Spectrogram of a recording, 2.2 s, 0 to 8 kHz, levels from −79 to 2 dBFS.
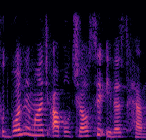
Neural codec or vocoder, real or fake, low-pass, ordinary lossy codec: none; real; 7.2 kHz; AAC, 32 kbps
